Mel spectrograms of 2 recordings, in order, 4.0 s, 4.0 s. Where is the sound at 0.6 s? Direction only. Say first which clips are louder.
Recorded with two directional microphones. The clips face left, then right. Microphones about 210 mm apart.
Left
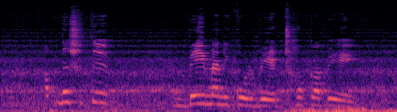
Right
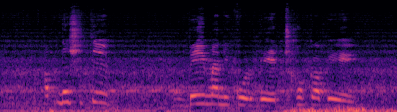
Left 2 dB; 15° left (ahead or behind).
